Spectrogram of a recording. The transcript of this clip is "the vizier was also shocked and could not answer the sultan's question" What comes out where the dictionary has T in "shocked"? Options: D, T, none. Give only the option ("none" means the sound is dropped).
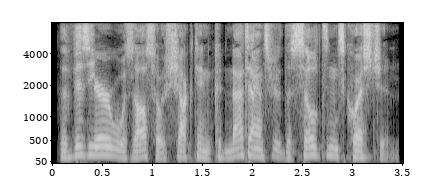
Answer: T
